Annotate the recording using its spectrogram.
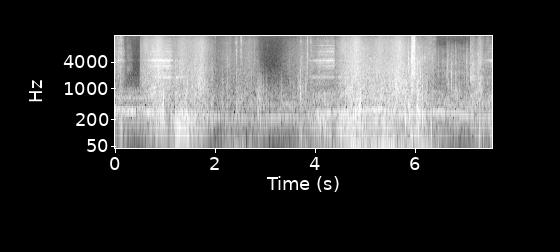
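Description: Wind blows in strong gusts.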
